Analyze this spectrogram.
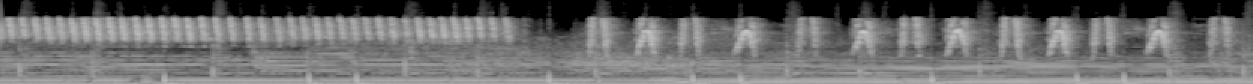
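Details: Grosbeak starling, also called red-rumped myna or rio-rio, a Sulawesi endemic, singing as a tutor recording for songbirds such as the white-rumped shama: a dense buzzy rattle, then separate buzzy notes about every half second over steady background music.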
